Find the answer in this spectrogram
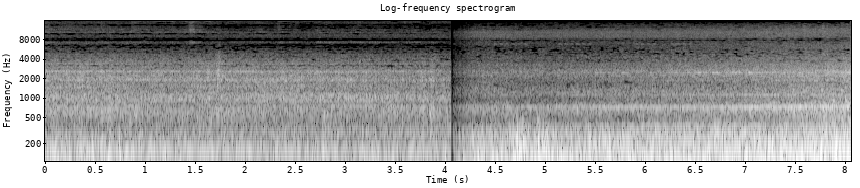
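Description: A passenger train rumbling away into the distance and fading. After a cut about four seconds in, a diesel locomotive approaches with a low engine rumble that grows steadily louder.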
